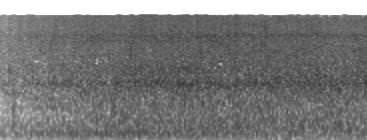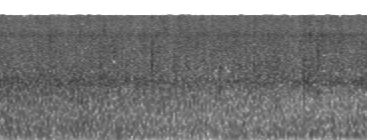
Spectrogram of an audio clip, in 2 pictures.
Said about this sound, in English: It's a rainy day. I'm going to let y'all hear it. It's raining hard as fuck in Miami. Listen.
